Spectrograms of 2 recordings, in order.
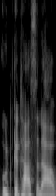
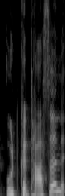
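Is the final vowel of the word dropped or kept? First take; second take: kept; dropped. First: The word ends with the final vowel. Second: The word ends without the final vowel. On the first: "instead of utkatasana" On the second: "I think I said the word utkatasana"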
